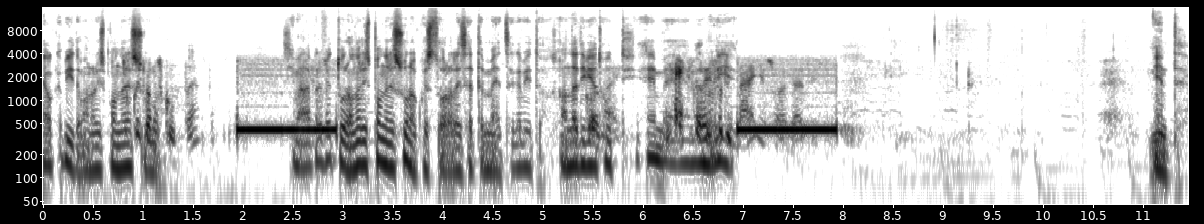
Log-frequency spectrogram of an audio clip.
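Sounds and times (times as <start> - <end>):
speech: 0.0 - 1.5, 2.5 - 7.1, 11.1 - 11.4
telephone ringing: 1.9 - 3.2, 6.5 - 8.0.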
